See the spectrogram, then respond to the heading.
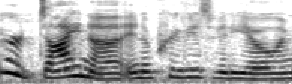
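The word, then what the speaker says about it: Dinah: But I believe her name was probably pronounced dina because the root of her name from the word dean which is what encapsulates religion, faith and a way of life.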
